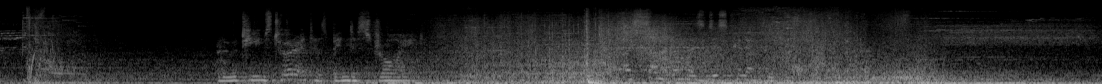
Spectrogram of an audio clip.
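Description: Magical blasts whoosh and crackle in quick bursts.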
